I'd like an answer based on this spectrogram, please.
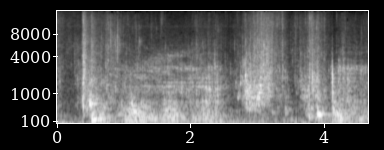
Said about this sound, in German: Der gelernte Schlosser zieht mit einer Art Schneeschieber das Salz im Wasser zum Rand, hebt es mit der Schaufel heraus, lässt es abtropfen und häuft das nasse Salz auf die Holzablage über der Siedepfanne.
